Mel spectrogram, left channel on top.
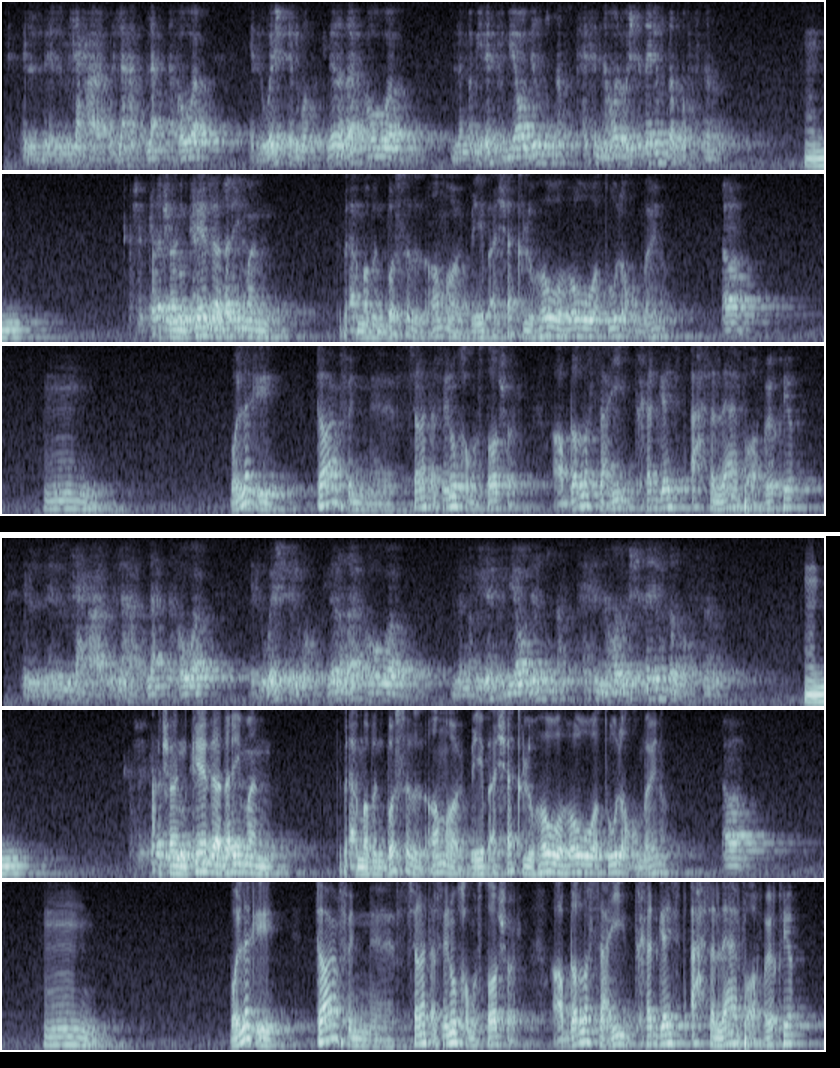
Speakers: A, on the left (about 80°); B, on the right (about 75°).
A: ال- المساحة كلها لا ده هو الوش اللي باصص لنا ده هو لما بيلف بيقعد يظبط نفسه بحيث ان هو الوش ده يفضل باصص لنا
B: مم.
A: عشان كده
B: عشان
A: بيقولوا الجانب
B: كده
A: المظلم
B: دايما لما بنبص للقمر بيبقى شكله هو هو طول عمرنا
A: اه
B: مم. بقولك ايه تعرف ان في سنة 2015 عبد الله السعيد خد جايزة احسن لاعب في افريقيا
